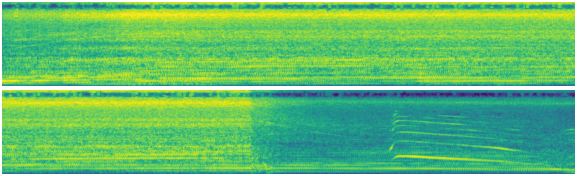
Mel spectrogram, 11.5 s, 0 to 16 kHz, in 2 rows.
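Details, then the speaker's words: Turbocharged 427 Corvette on moonshine, dyno pull without boost controller: engine climbs hard at full throttle, then the note turns ragged and flat near the top before lifting; bogging, suspected fuel starvation or weak fuel pump. "It was dogging. Like out here, I just had to lift because it sounded so bad."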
